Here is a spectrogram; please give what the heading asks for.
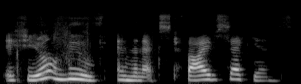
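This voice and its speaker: A woman's voice: mid-range voice, a little slow, mellow. A woman playing a blunt, bossy pirate woman. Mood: warning. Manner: firm, warning.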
